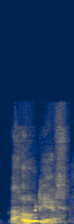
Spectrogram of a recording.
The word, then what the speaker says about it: Boötes: Is it Bahootes or Bohotes. Bahootes? Bahootes. Okay. Yep, you get that little there with the 2 dots on top.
